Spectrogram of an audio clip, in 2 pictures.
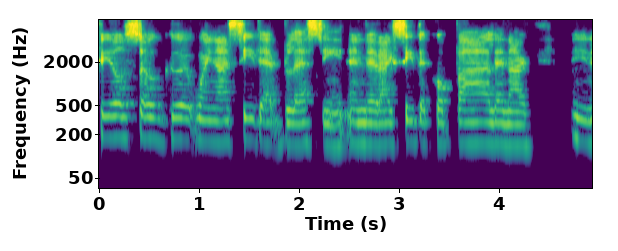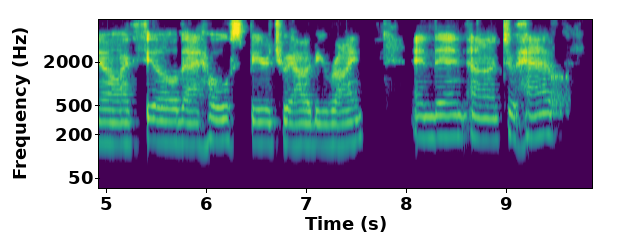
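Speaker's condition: No condition

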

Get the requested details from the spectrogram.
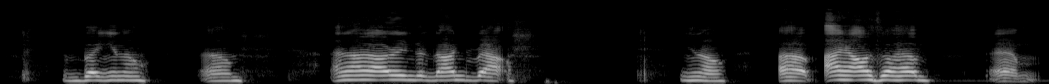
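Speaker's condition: Cerebral palsy, spastic quadriplegic; born 10 weeks premature

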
